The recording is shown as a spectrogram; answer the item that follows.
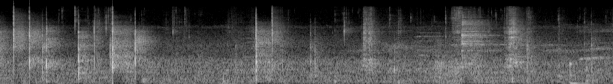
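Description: Irregular clicks and crackles of a plastic bottle being squeezed, with a few short hissing spurts as soapy water is squirted onto a tubeless tyre to find a puncture.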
